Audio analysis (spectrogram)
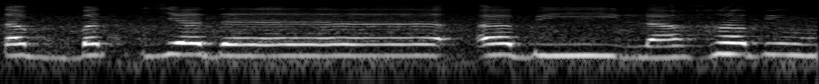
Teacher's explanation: یہاں جو ہے یا ہے وہ یا مدہ ہے تو ہم اس کو 1 الف کے برابر لمبا کریں گے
